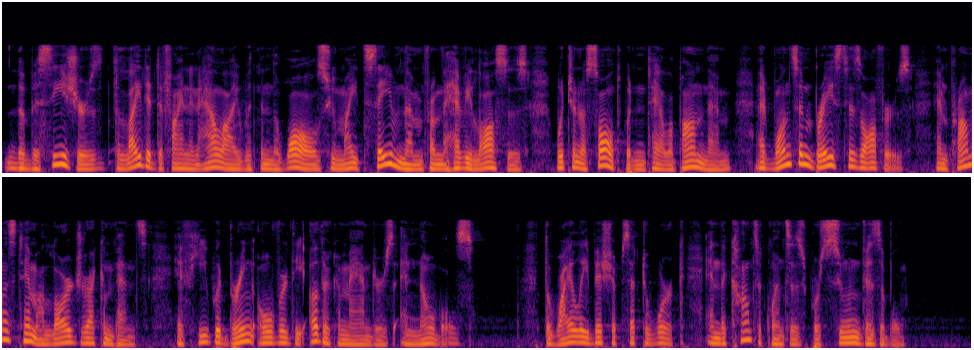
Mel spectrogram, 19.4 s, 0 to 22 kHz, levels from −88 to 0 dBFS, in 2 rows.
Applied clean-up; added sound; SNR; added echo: none; none; none; none.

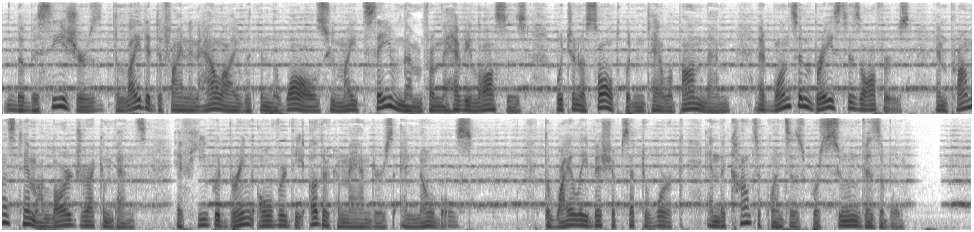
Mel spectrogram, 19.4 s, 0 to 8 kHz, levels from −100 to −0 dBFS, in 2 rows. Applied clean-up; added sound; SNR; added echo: none; Bowed string instrument; 12 dB; none.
